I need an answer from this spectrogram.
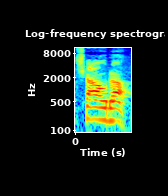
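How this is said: The final r sound is dropped. "that New England accent where they they say chowder. They say chowder"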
